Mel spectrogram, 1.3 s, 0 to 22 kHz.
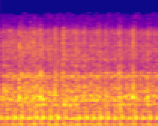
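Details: Kawasaki KLR650 single that suddenly lost power on the highway, limping to a gas station: lumpy, labouring chug staying low and flat without picking up; bogging and won't rev, cause unconfirmed.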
